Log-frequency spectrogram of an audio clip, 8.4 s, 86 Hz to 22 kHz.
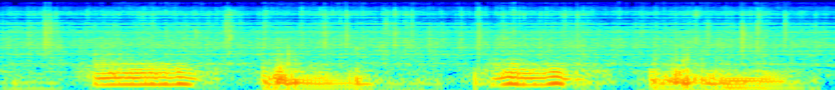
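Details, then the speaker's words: Low, loud humming dry rhonchi recurring with each breath, about 15 a minute, in a patient with pulmonary emphysema and pneumosclerosis; 1964 USSR vinyl teaching record of auscultation. "низкие басовые хрипы при [музыка] [музыка] [музыка] бронхите громкие гудящий сухие хрипы у больного с эмфиземой лёгких и пневмосклерозом"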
